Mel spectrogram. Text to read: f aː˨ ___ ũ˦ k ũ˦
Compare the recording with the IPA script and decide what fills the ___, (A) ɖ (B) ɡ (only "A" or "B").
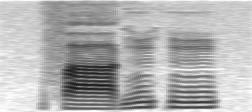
B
